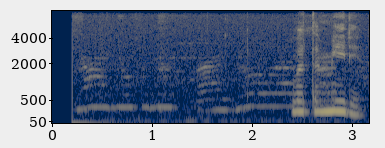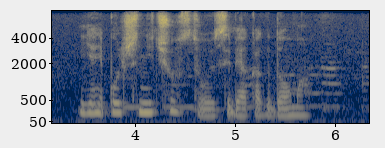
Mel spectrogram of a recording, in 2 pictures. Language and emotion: Russian, sad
